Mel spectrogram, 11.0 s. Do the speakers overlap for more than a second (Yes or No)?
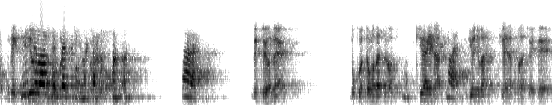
Yes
